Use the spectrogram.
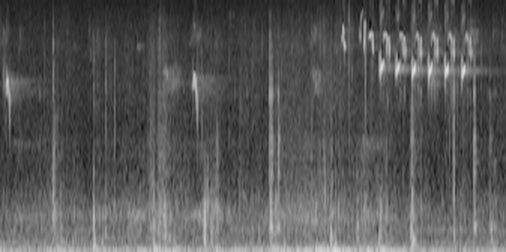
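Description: A wild bird sings a brisk phrase of about seven quick, high chirps near the end, after a few scattered calls, over soft rustling and irregular thumps like footsteps.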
